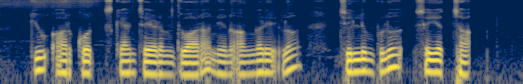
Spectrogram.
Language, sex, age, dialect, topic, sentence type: Telugu, male, 18-24, Southern, banking, question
